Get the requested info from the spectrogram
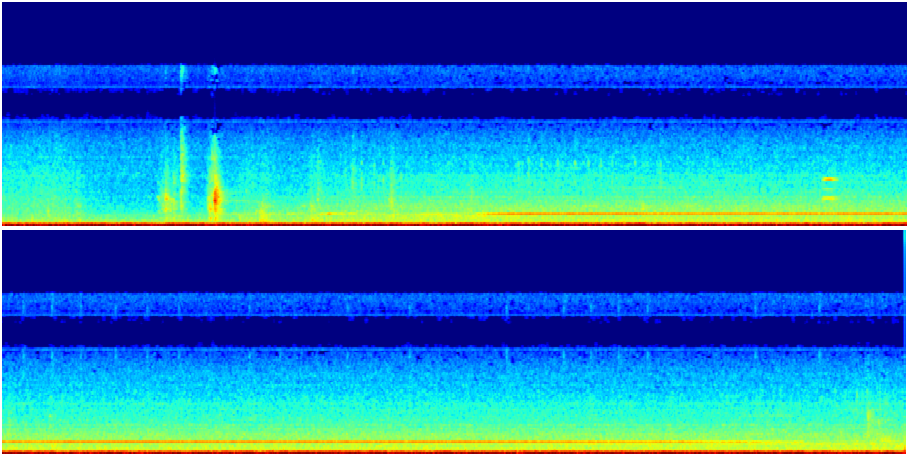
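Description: Steady low hum of a desktop PC starting up, with a few sharp clicks about two seconds in. A thin, steady high whine starts around four seconds and cuts off near the end as the machine boots to its startup menu.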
